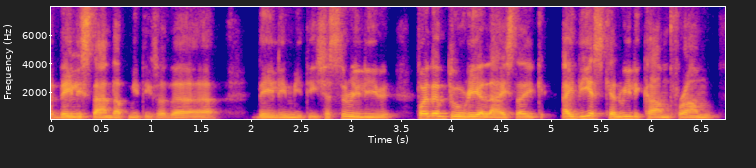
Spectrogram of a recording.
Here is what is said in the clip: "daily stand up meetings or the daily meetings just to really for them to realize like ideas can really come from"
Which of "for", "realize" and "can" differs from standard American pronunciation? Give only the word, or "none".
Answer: realize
